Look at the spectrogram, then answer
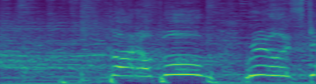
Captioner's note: cheers & applause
